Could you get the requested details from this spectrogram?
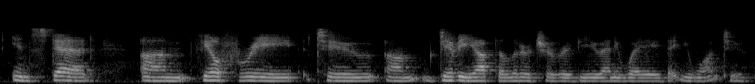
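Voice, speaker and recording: Woman course instructor, pensive and halting, flat intonation, unhurried pace, muffled lo-fi audio, informal class update. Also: sits low. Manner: hesitant, pausing, thinking as she speaks. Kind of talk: informal recorded class announcement.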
